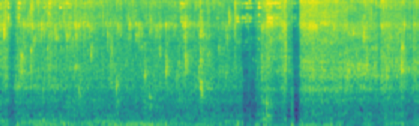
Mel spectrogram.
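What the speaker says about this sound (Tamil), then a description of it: "நல்லா கட் பண்ணி வச்ச வெங்காயத்தை ஆட் பண்ணுறோம்" Chopped onions hit hot oil with popped mustard seeds for a vazhakkai fry, giving a steady, close, broadband sizzle with a few stirring scrapes and brief dips.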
